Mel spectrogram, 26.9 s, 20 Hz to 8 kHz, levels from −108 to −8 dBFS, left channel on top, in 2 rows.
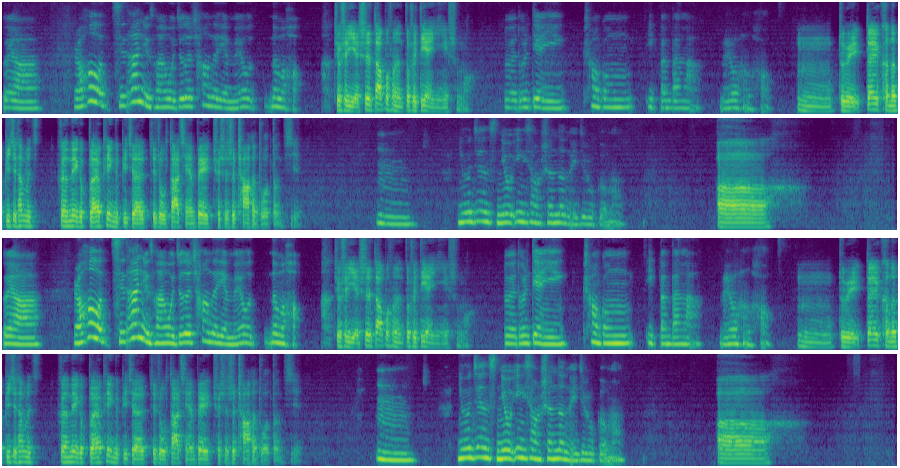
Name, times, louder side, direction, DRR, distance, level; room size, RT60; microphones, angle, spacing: voice 1, 0.0-0.6 1.1-4.5 4.8-4.9 7.5-10.5 10.8-11.5 19.0-19.7 20.3-22.8, right 6 dB, 55° right, 0.4 m, -30 dB
voice 2, 5.0-7.0 11.9-14.0 14.3-17.9 24.2-25.3, left 3 dB, 20° left, 0.3 m, -30 dB
6.5 x 2.4 x 3.1 m
head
